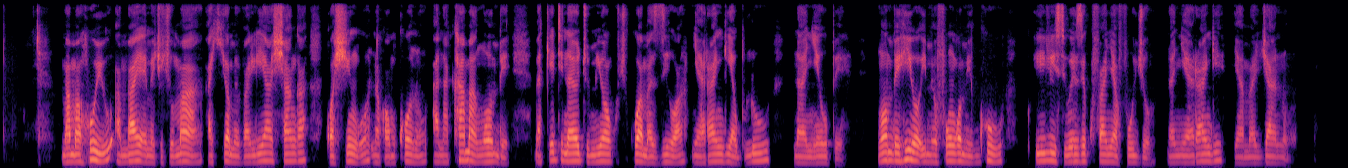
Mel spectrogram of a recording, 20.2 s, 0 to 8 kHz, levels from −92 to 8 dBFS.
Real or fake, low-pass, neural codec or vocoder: fake; 7.2 kHz; vocoder, 24 kHz, 100 mel bands, Vocos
